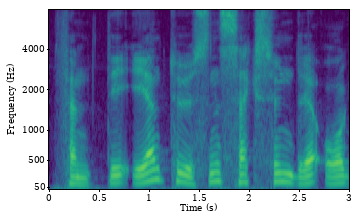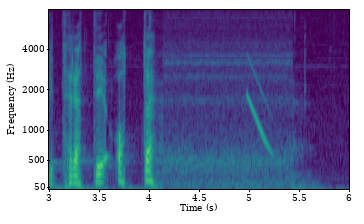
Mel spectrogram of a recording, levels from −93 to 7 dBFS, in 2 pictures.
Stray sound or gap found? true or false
true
